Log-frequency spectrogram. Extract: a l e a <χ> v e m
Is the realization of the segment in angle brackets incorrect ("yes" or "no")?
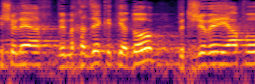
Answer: no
